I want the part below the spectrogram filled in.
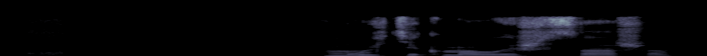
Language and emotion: Russian, neutral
